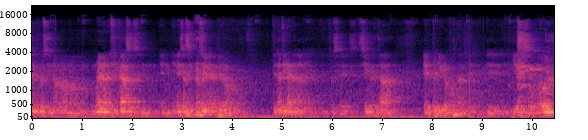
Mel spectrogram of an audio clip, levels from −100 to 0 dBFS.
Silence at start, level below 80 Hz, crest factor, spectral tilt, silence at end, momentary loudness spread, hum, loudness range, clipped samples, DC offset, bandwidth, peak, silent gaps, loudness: 0 s; -44 dBFS; 18 dB; -6.5 dB/octave; 0 s; 13 LU; none; 5 LU; under 0.1%; under 0.1%; 15.5 kHz; -12 dBFS; none; -32 LUFS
